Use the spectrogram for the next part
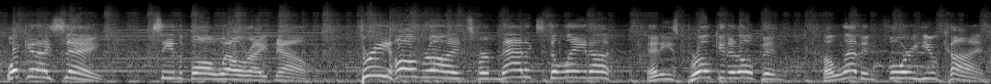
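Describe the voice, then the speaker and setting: A man's voice: extremely high pitch, expressive, takes it slowly, over music. A man doing live baseball play-by-play as the announcer, in short, emphatic phrases. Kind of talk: live sports play-by-play commentary.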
